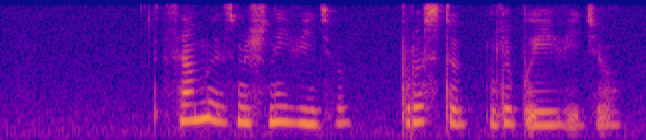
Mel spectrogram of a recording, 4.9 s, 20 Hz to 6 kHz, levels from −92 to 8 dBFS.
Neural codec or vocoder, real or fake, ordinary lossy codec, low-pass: vocoder, 44.1 kHz, 80 mel bands, Vocos; fake; none; 5.4 kHz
